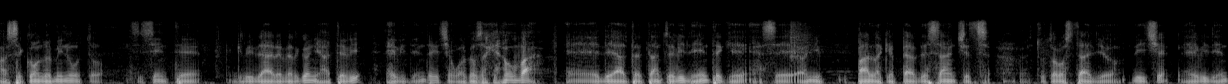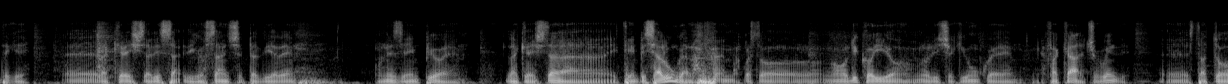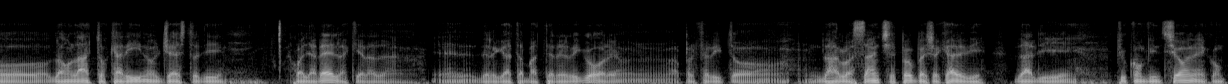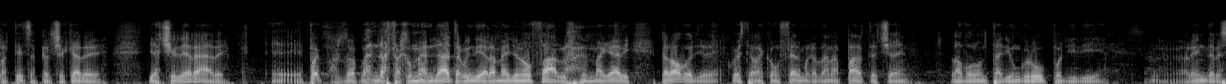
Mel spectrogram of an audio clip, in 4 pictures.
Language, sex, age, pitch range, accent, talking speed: Italian, male, 50-69, 65-80 Hz, native, 160 wpm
